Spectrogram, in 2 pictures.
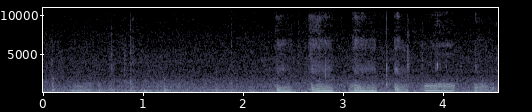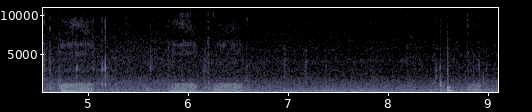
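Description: A squirrel gives a run of short, low, grunting notes to intimidate other squirrels.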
